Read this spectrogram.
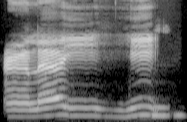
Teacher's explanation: Alaihi tidak boleh dipanjangkan karena itu adalah huruf lin.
